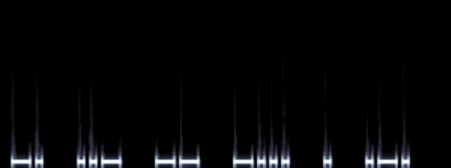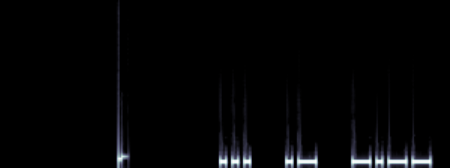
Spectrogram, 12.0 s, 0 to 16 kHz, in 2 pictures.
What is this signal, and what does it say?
Morse code, heard as a keyed tone, about 15 wpm, spaced as for 11 wpm, 700 Hz. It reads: NUMBER SAY
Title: 2x Character Spacing - Top 200 Words - 15wpm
